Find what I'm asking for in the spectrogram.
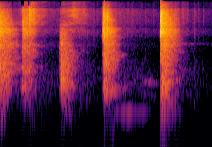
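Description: Pencil firecrackers from Sivakasi explode as four sharp, loud cracks spaced about half a second apart, each snapping off quickly into silence.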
